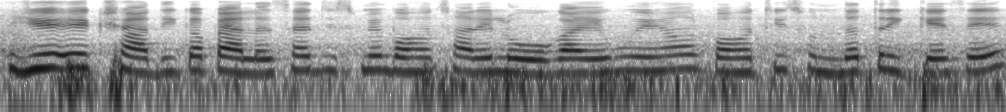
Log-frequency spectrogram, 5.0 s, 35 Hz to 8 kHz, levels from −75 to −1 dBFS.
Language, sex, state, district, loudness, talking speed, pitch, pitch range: Hindi, female, Punjab, Pathankot, -17 LUFS, 225 wpm, 245 Hz, 230-265 Hz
